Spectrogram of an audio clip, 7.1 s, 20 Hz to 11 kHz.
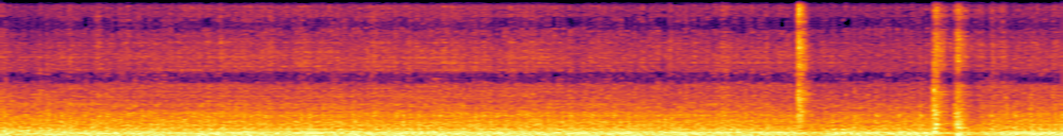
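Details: John Deere 4300 backhoe after freeing its seized parking brake with a new spring: an even, steady diesel chug with no misses or knocks, idling smoothly and healthy.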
